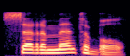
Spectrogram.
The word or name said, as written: sedimentable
